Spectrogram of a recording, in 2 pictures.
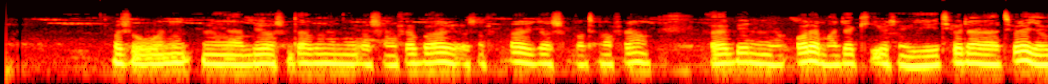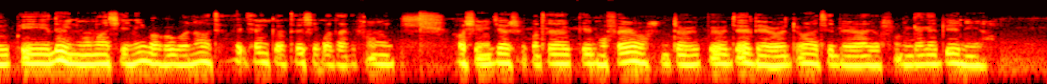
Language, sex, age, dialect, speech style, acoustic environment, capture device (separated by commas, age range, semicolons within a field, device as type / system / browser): Yoruba, male, 25-34, Nigeria - Nigerian Standard, excited, nature, mobile / Linux / Chrome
